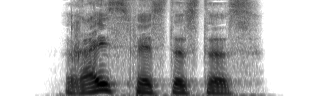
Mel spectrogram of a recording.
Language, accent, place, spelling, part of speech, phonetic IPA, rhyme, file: German, Germany, Berlin, reißfestestes, adjective, [ˈʁaɪ̯sˌfɛstəstəs], -aɪ̯sfɛstəstəs, De-reißfestestes.ogg
- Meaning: strong/mixed nominative/accusative neuter singular superlative degree of reißfest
